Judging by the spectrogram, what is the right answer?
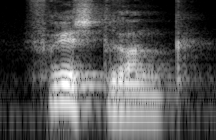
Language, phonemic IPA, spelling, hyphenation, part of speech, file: Dutch, /ˈfrɪzdrɑŋk/, frisdrank, fris‧drank, noun, Nl-frisdrank.ogg
- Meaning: a soda, soft drink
